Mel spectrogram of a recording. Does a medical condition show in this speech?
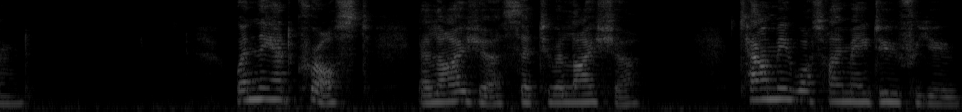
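No.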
